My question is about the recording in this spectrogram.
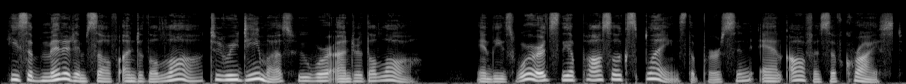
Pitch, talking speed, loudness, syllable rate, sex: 170 Hz, 170 wpm, -19 LUFS, 4.9 syllables/s, female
